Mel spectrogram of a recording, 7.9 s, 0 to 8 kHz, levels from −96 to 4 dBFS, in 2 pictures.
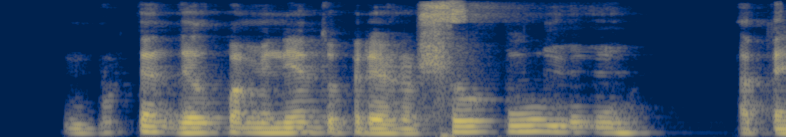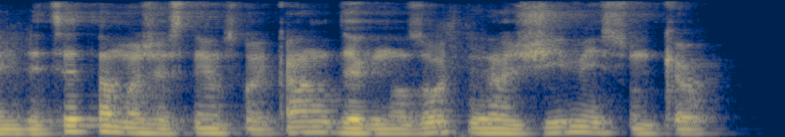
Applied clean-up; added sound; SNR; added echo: neural mask model DeepFilterNet 3.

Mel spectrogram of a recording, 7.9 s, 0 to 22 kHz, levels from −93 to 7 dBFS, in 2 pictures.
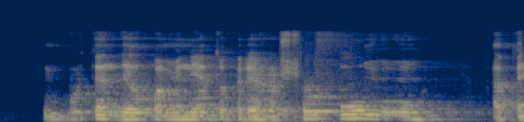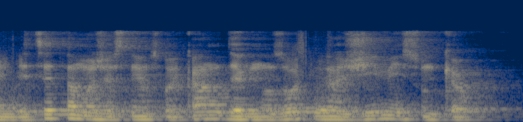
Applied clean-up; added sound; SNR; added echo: neural separator model SepFormer DNS4.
